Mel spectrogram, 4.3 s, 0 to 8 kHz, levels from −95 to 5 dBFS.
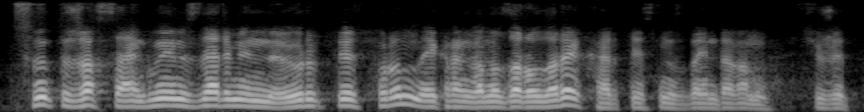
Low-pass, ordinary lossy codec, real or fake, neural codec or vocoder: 7.2 kHz; Opus, 24 kbps; fake; vocoder, 44.1 kHz, 128 mel bands, Pupu-Vocoder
